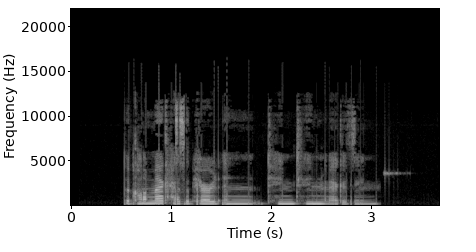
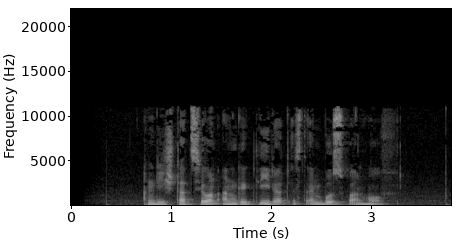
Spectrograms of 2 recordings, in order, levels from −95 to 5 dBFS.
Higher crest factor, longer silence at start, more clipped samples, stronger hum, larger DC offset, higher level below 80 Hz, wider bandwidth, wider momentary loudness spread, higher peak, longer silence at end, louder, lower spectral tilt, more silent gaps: about the same, 18 dB vs 20 dB; second, 0.55 s vs 0.75 s; neither; neither; neither; first, -64 dBFS vs -70 dBFS; first, 13 kHz vs 11.5 kHz; first, 13 LU vs 9 LU; first, -14 dBFS vs -18 dBFS; first, 0.4 s vs 0 s; first, -31 LUFS vs -37 LUFS; about the same, -4.5 dB/octave vs -5 dB/octave; neither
